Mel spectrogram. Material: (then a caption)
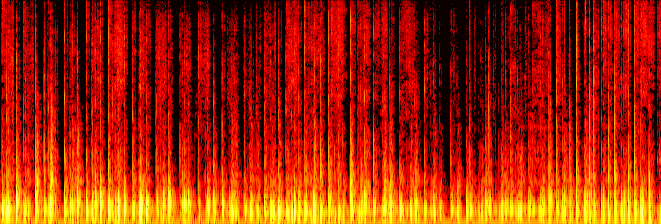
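Cardboard. Fingertips tap the lid and sides of a large, rigid, hollow printed cardboard Mysterium board game box while the other hand steadies it. A rapid, continuous stream of dull, hollow thuds sits mostly in the low range, each tap dying away almost instantly with little brightness.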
